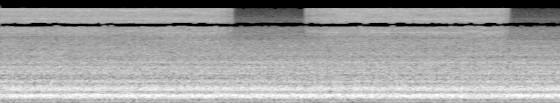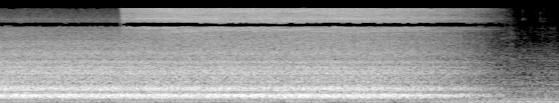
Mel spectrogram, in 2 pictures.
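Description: Steady machine noise that stops near the end.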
